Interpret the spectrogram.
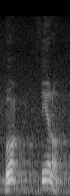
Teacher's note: Ya'lamu, idza 2 harokat, bu'thira sama, jangan sampai memantul, jangan sampai bu'thira. Bu'thira itu bukan qalqalah, huruf ain, jangan sampai mantul.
